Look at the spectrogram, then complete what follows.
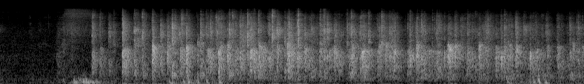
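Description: Audience applauding, a dense patter of many hands that starts about half a second in and carries on steadily.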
